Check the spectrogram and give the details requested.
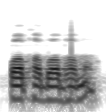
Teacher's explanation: प वर्ग, इसको ओष्ठ वर्ग में लेते हैं। प फ ब भ म, देख रहे होंगे होठ से उच्चारण होता है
